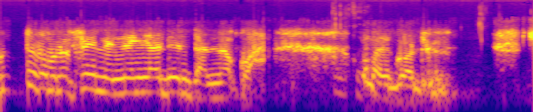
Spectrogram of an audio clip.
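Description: Speech only: a person talking, with brief pauses.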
